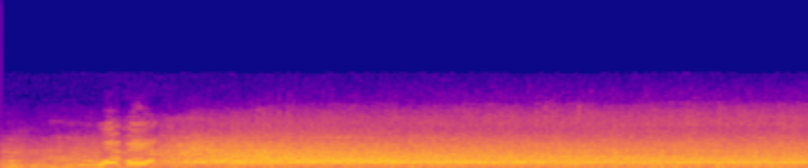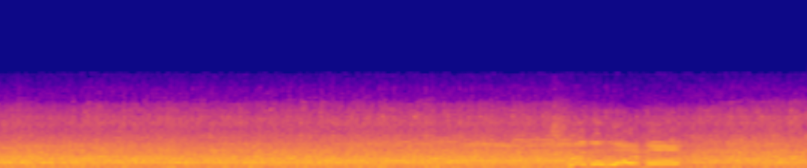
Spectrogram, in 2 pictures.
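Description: A large stadium crowd roars and cheers loudly after a goal.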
